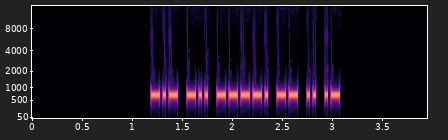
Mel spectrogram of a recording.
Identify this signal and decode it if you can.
Morse code, heard as a keyed tone, about 38 wpm, 700 Hz. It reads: KD9MIA
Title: USA Call Signs - 6 Characters - 4x Character Spacing - 40wpm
